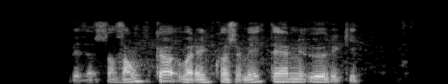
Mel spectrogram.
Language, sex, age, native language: Icelandic, male, 20-29, Icelandic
